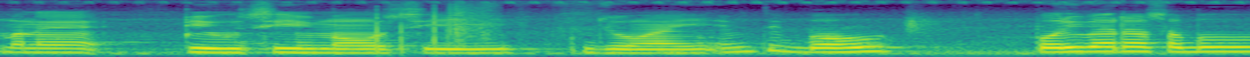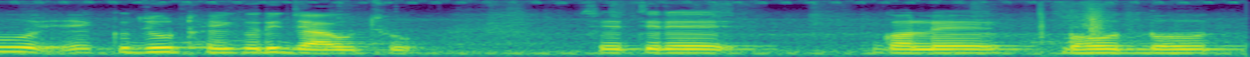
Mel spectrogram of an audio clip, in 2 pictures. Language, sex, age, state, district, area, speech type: Odia, male, 18-30, Odisha, Malkangiri, urban, spontaneous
